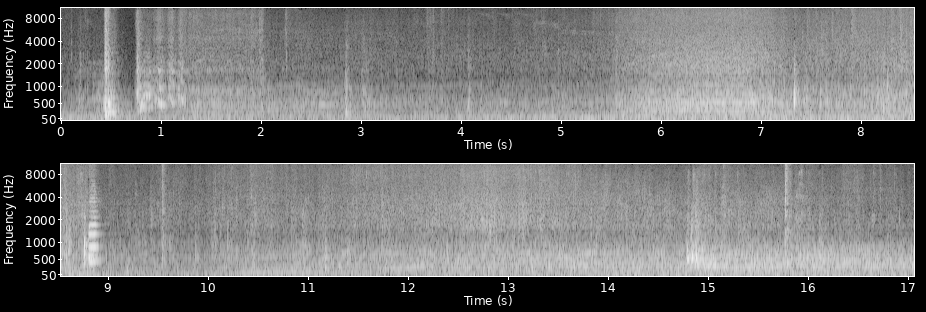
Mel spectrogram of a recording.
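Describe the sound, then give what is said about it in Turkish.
A car drives steadily in rainy weather with its windshield wipers running, its engine and road noise forming a continuous broad rumble, with a few sharp clicks and thumps scattered throughout. No one speaks. “Araba kullanıyor, göz kapaklarını zor açıyor.”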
